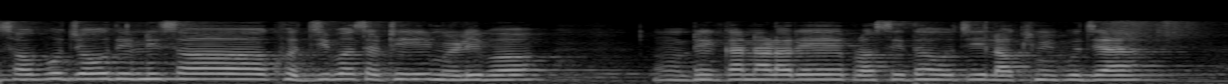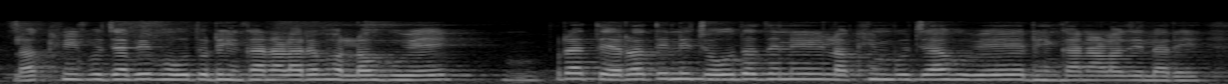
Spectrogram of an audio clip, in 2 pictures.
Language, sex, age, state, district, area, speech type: Odia, female, 30-45, Odisha, Dhenkanal, rural, spontaneous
